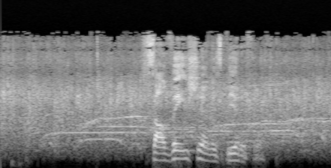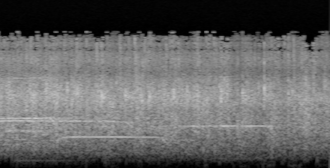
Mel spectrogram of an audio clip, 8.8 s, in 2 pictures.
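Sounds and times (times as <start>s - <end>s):
large crowd applauding: 0.0s - 8.7s
speech: 2.0s - 3.7s.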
